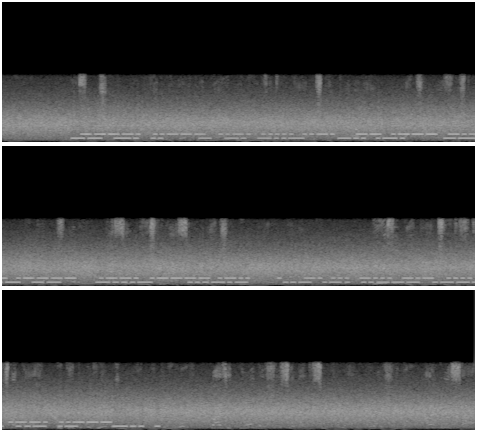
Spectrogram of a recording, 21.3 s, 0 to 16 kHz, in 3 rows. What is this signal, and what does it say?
Morse code, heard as two keyed tones, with radio static and speech in Portuguese. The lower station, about 21 wpm, 480 Hz: MNI TNX DR OM <BT> <SK> UR2PUA DE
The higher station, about 23 wpm, 950 Hz: 92F5F MJK1 P1L E NSBKHP2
